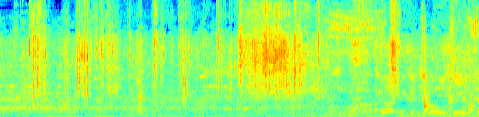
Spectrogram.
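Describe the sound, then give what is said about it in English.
Crackly crunching of someone biting into and chewing a crispy layered taco, continuing steadily for several seconds while voices murmur in the background. “You gotta hear the crunch.”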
